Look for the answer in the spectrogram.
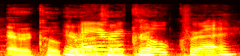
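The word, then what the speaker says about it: Aarakocra: Akrokra? How do you say it? – Arakokra, a bird man.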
